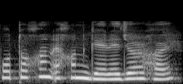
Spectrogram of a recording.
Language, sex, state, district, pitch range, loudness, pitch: Assamese, female, Assam, Kamrup Metropolitan, 250-310 Hz, -12 LUFS, 280 Hz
